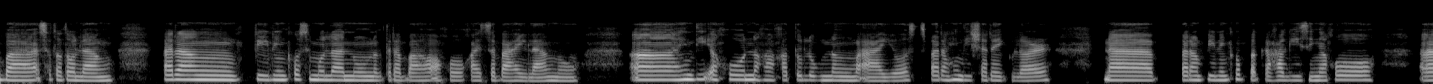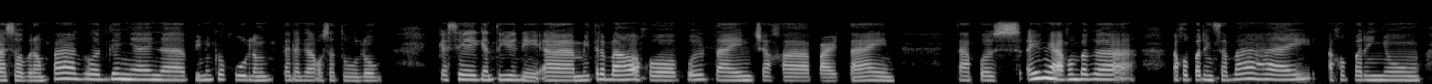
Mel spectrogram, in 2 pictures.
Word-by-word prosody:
ba, 190 -1 +3
sa - - -3
totoo 200 -1 0
lang, 180 +1 +1 0.5
parang 220 0 +5 0.6
feeling 210 0 0
ko 230 - -3
simula 210 -3 +1
no'ng 190 -1 0
nagtrabaho 185 -1 -3
ako 190 - -8 0.2
kahit 180 -1 -4
sa 190 - -5
bahay 175 -1 -2
lang 165 +2 -1
'no, 170 -1 -4 0.5
ah, 210 0 +6
hindi 225 +4 +3
ako 220 0 -1
nakakatulog 200 -1 -4
nang 185 -1 -1
maayos. 175 +2 -3
Parang 205 0 -3
hindi 205 -2 0
siya 195 0 -5
regular, 185 +1 -4 0.5
na 195 -1 +4 0.3
parang 200 0 0
feeling 200 -2 -3
ko 230 +2 -5
'pag - - -5
kakagising 190 0 -3
ako, 205 +1 -1 0.5
ah, 190 0 +3
sobrang 180 -1 -1
pagod, 250 -3 +2
ganyan, 230 -3 +4
na 205 - +1 0.2
feeling 215 +1 -2
ko 230 -1 -3
kulang 200 -2 -2
talaga 190 -2 -3
ako - - -5
sa 190 0 -6
tulog. 175 0 -4 0.6
Kasi 220 0 +1
ganito 215 +1 -1
yun 210 -1 0
eh, 170 -2 -1
ah, 190 -1 +3
may 200 +2 -2
trabaho 225 -2 +4
ako 200 - -5 0.3
full-time 195 -4 -1
'tsaka 180 -2 -1
part-time. 175 +2 -1 0.6
Tapos, 195 -1 0
ayun 280 +5 +7
nga, 280 - +7
kumbaga, 235 0 +2 0.4
ako 220 - -2
pa 215 - +2
rin 210 - -1
sa 205 0 -3
bahay, 240 +1 +1 0.2
ako 210 - -6
pa 205 -1 -4
rin 200 0 -1
'yung 195 -1 -1
200 Hz, 145 wpm, -24 LUFS, 185-220 Hz, 0.6 s, ayun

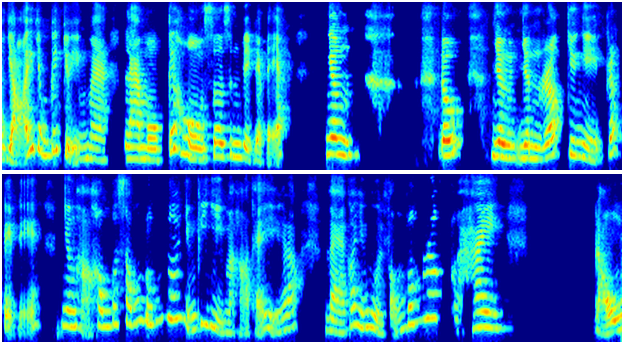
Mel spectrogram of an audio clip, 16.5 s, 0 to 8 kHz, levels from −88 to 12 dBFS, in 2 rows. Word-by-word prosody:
giỏi 385 +1 +4
trong 265 -8 0
cái 365 - 0
chuyện 390 - -1
mà 195 -3 -2 0.2
làm 210 -1 0
một 190 -1 +3
cái 365 - +3
hồ 215 - +2
sơ 240 +5 +2
xin 245 -2 -2
việc - - 0
đẹp - - -1
đẽ, - - -2 0.6
nhưng 290 -1 +7 1.3
đúng, 270 0 +11 0.5
nhìn 235 -4 +6
nhìn 220 -2 +2
rất 250 +6 +6
chuyên 270 -5 -2
nghiệp, 200 -7 -2
rất 295 +2 +1
đẹp - - -2
đẽ, - - -9 0.3
nhưng 285 -2 -1
họ 275 -2 -8
không 280 -1 -4
có 320 - -5
sống 320 0 -6
đúng 325 -6 -1 0.2
với 420 -1 +1
những 230 - -7
cái 335 - -6
gì 185 -7 -7
mà 175 - -9
họ - - -12
thể - - -7
hiện 245 -7 -8
ở 230 - -7
đó. 250 +2 -6 0.5
Và 190 -4 -4
có 300 - -6
những 280 -4 -3
người 240 -9 -3
phỏng 235 +5 -10
vấn 320 +1 0
rất 435 +1 -2 0.2
là - - -13 0.2
hay, 275 -1 +1 1.3
đậu 200 +5 +1
265 Hz, 180 wpm, -21 LUFS, 215-315 Hz, 1.3 s, đúng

